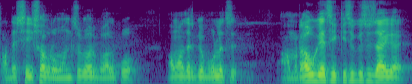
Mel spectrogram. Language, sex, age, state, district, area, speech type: Bengali, male, 30-45, West Bengal, Uttar Dinajpur, urban, spontaneous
